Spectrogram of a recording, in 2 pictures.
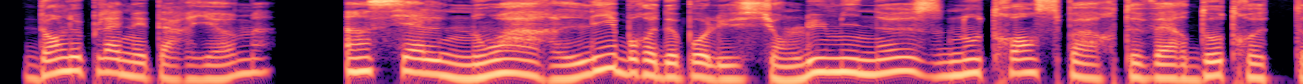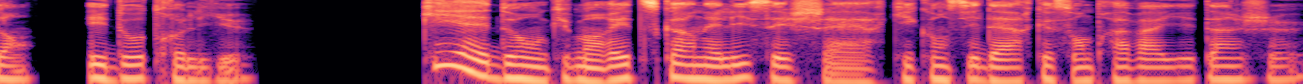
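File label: French corporate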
